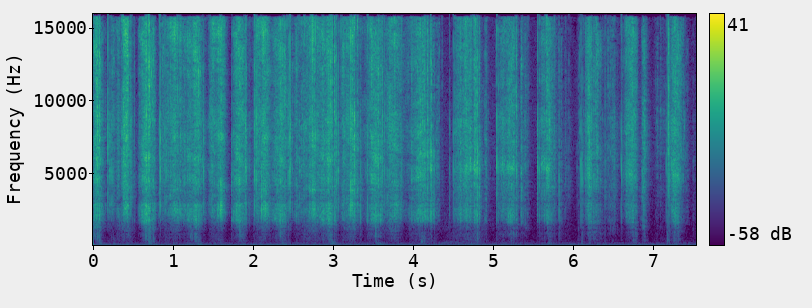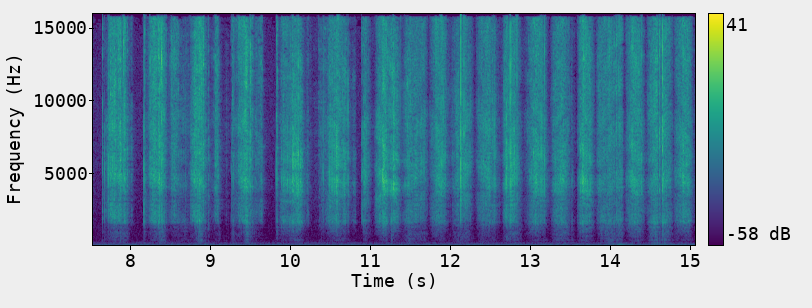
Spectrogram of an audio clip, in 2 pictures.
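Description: Long nails scratch the frosty curved surface of a large, bowl-shaped solid ice block as it is held and turned by hand. Quick, fairly regular scraping strokes, about two per second, give a bright, gritty hiss over a steady low hum throughout.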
